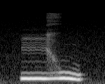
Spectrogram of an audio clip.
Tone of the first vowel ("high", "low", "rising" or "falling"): high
